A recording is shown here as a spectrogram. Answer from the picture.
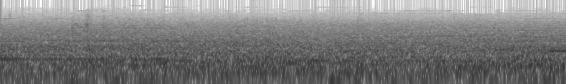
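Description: Steady outdoor rumble and hiss, heaviest in the low end: city traffic on the streets below, with wind on the microphone.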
